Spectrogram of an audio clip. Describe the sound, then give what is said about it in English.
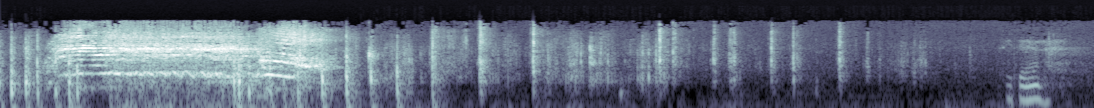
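A horse in a stall lets out a loud, shrill whinny that rises and falls for about three seconds, followed by a run of sharp hoof stamps and clatters, then a low snort at the end. “You're backing into the horse.”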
